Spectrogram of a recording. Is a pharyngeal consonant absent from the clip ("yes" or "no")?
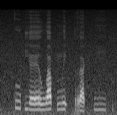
yes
